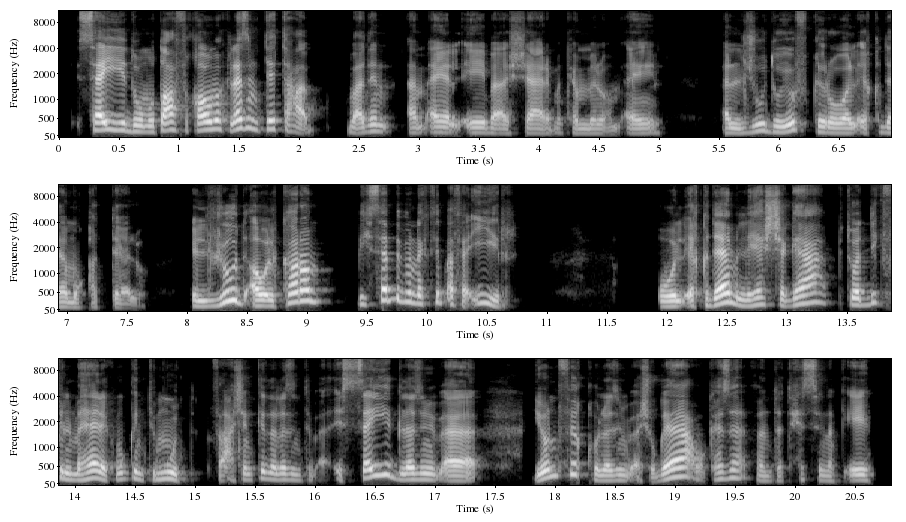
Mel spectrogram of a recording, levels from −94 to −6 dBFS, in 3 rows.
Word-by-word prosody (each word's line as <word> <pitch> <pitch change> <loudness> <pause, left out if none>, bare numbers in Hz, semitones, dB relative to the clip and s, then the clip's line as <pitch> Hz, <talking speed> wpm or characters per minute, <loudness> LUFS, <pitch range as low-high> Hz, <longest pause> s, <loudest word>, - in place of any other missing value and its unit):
سَيّد 195 - +5
ومُطاع 155 +6 +4
في - - -12
قَومَك، 205 +4 +4
لازم 225 0 +3
تتعب. 220 0 -2 0.3
وبعدين 160 -1 -3
قام 130 - -5
قايل 135 -1 -1
إيه 130 0 -2
بقى - - -2
الشِعر 115 -1 -4
مكمِّله 115 -1 -9
قام - - -16
قايل: 115 +1 -5 0.6
"الجود 145 +8 -3
يفقر 140 -1 0
والإقدام 125 0 -2
قتّال." - - -10 0.5
الجود 155 - +3
أو 145 0 +7
الكرم 245 - +5 0.3
بيسبب 250 +7 +2
إنّك 205 -4 -1
تبقى 235 +2 -3
فقير 215 -11 -5 1.2
والإقدام 160 - +5
اللي 150 -1 -1
هي - - +2
الشجاعة، 185 - +2
بتودّيك 175 +7 -1
في - - -10
المهالك، 155 +2 +2
ممكن 160 -1 -5
تموت. 165 0 -3
فعشان 150 -1 -6
كده 160 0 -3
لازم 150 -2 -4
تبقى 305 - -19
السَيّد 215 - 0
لازم 155 0 +2
يبقى 125 -4 +1 0.4
ينفق 280 +7 -1
ولازم 130 0 -2
يبقى - - -8
شجاع 225 +3 +4
وكذا، 175 +4 -7
فأنت 120 -2 -10
تحس 150 +6 -10
إنّك 125 -2 -12
إيه 140 0 -2
160 Hz, 145 wpm, -24 LUFS, 135-210 Hz, 1.2 s, أو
